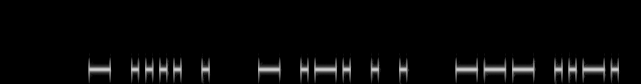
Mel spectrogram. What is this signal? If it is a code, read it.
Morse code, heard as a keyed tone, about 17 wpm, 700 Hz. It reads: THE TREE OF
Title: Sentences from Top 1000 Words - Review Part 1 - 17wpm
